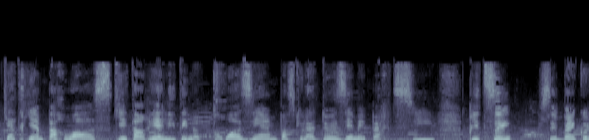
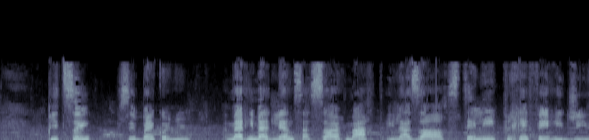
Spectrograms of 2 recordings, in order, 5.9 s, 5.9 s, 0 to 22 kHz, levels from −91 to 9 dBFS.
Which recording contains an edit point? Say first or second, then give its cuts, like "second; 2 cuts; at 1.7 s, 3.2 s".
first; 1 cut; at 4.6 s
